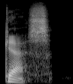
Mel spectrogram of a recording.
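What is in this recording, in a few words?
"guess" spoken, British English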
